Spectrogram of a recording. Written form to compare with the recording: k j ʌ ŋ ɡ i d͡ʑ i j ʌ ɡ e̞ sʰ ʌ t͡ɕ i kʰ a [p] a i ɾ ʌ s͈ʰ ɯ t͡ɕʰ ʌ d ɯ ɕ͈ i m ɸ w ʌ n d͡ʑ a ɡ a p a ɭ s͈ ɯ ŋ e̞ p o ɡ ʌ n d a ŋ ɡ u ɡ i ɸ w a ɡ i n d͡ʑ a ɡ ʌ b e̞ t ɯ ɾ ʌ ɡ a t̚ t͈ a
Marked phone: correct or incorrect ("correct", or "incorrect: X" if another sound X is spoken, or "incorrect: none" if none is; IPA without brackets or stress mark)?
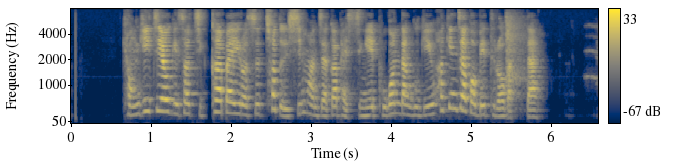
incorrect: b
